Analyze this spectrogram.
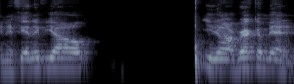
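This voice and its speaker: A man is speaking. He has a Southern US accent. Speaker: beekeeper. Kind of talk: live stream chat. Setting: office. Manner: halting.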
